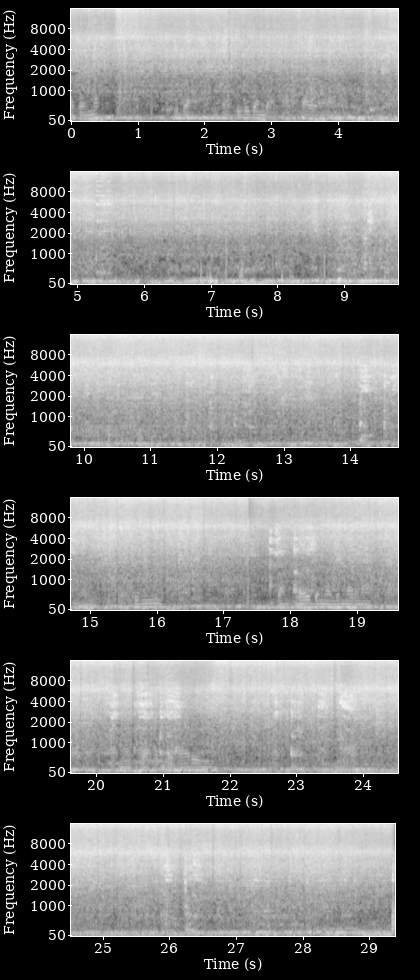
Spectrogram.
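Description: Spice paste with tempe and tomato sizzling steadily in a hot wok, with a metal spatula scraping and clinking against the wok as it is stirred, more often in the second half. This is the seasoning paste frying until it is cooked.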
